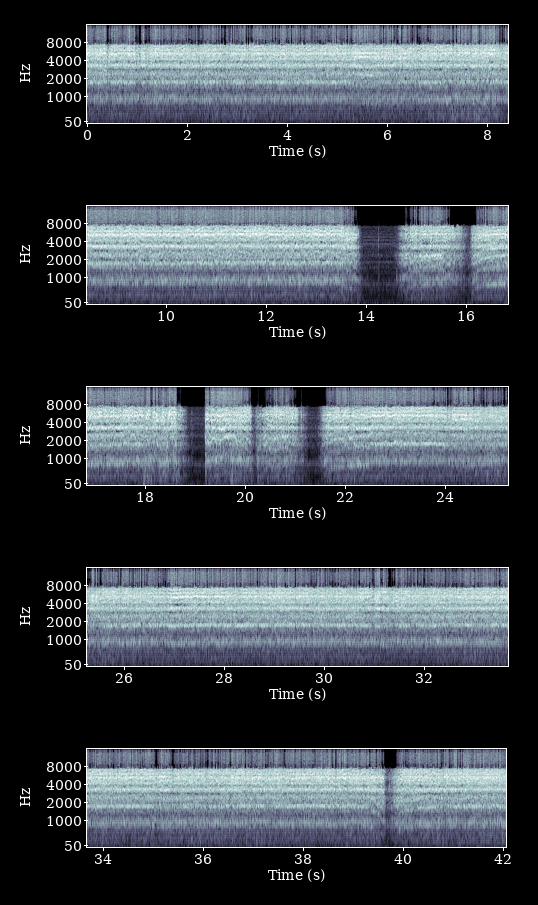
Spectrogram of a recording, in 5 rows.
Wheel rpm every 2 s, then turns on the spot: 230, 230, 230, 230, 220, 210, 170, 80, 160, 130, 100, 210, 230, 230, 230, 230, 230, 230, 230, 200, 200.
none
